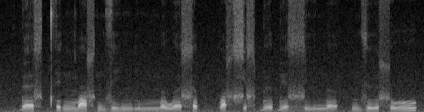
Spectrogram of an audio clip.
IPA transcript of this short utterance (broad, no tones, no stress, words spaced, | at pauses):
ɗɛɬt̪ʰe ŋ͡mɒɬ nziŋi mːəwəɬə pːɒɬɕəɬɓɘɓe ɮinə | nzʉ ɬu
